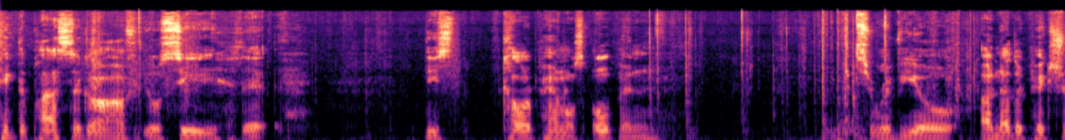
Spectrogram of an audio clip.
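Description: A large folded paper sheet rustles as it is opened out.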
